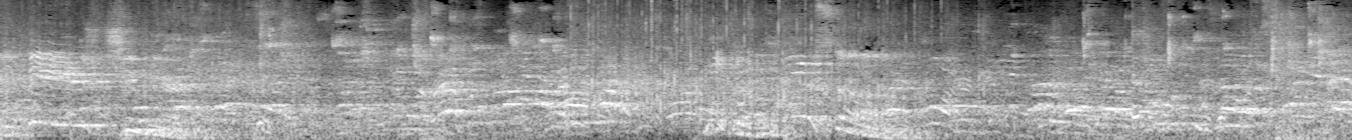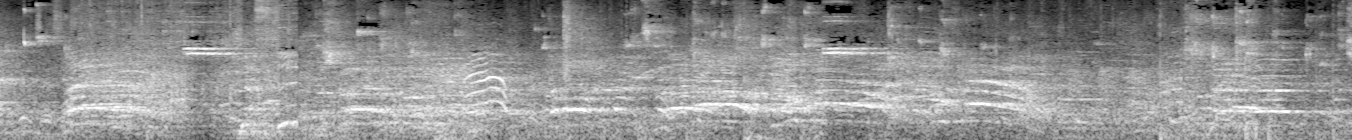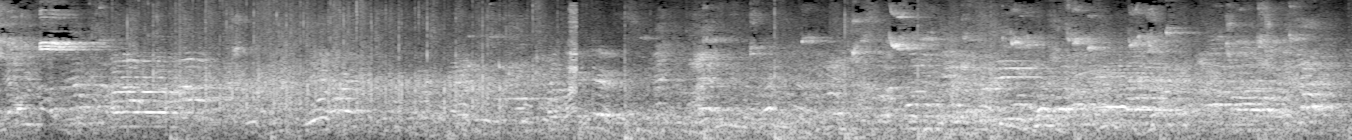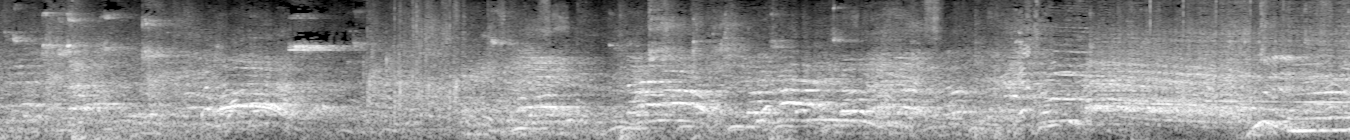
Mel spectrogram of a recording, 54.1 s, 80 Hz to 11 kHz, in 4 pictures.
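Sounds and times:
echoing voices: 45.2 - 54.0.

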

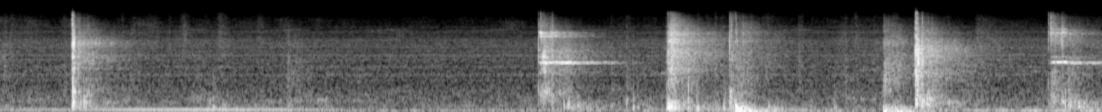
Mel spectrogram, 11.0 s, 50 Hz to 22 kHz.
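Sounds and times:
metal bat hitting ball: 5.4 - 6.1, 10.5 - 11.0.

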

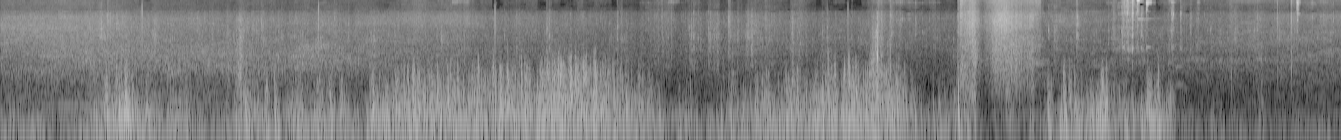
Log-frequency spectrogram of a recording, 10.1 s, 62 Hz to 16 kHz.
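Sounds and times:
phone microphone handling noise: 6.4 - 8.9.

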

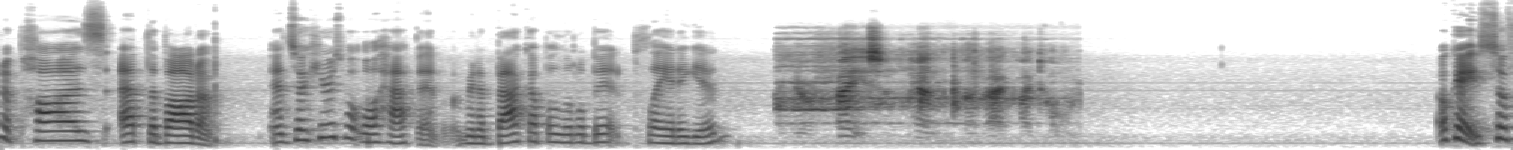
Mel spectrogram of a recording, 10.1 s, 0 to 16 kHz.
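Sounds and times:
thin old film soundtrack: 5.2 - 7.2.

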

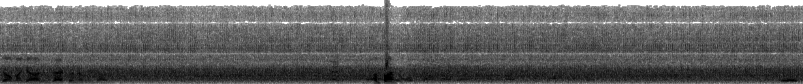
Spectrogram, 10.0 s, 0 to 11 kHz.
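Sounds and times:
vehicle engines idling: 0.0 - 10.0.

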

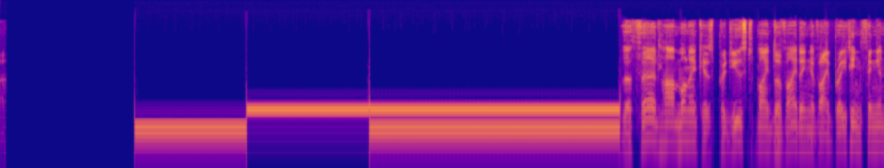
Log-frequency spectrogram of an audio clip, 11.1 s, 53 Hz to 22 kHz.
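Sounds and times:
pure sine tones: 1.7 - 7.8.

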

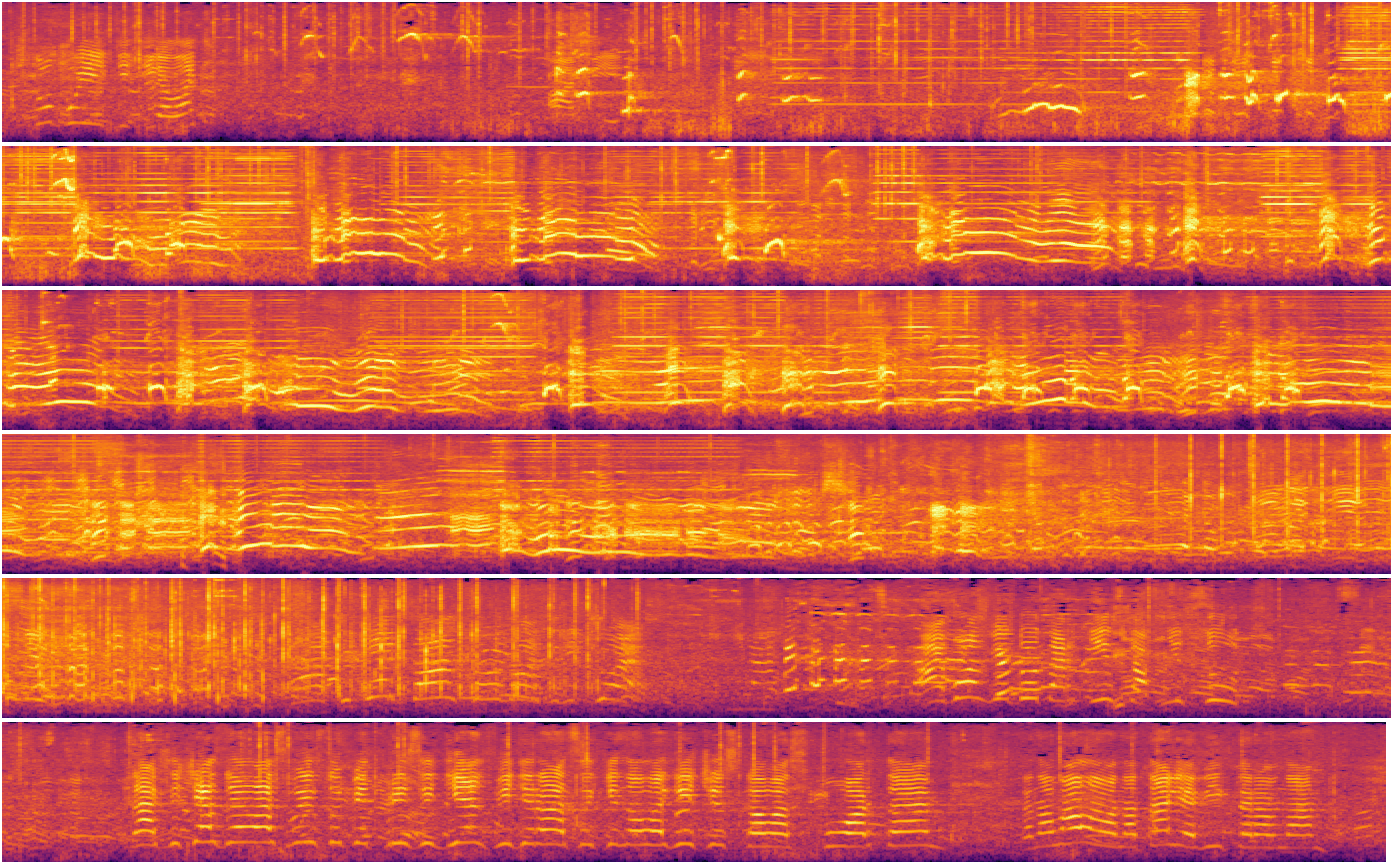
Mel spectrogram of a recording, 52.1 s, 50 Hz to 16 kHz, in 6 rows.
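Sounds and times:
dogs howling and yipping: 3.4 - 33.1.

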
